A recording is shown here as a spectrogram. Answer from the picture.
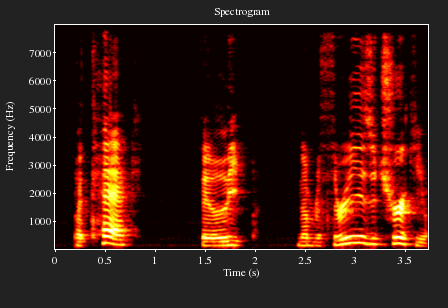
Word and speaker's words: Patek Philippe: is PCH phip however you're not supposed to say pek Philip it's actually pek so short p and then Tech PCH and then it's not Philip it's Philip but a little bit in French so it's Philip PCH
